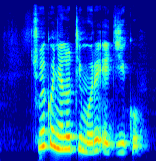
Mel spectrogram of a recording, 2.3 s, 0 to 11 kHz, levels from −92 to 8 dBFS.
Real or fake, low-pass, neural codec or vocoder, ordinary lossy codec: real; 9.9 kHz; none; none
